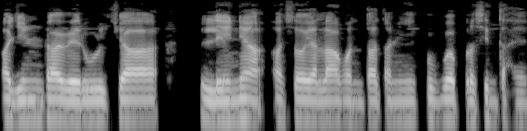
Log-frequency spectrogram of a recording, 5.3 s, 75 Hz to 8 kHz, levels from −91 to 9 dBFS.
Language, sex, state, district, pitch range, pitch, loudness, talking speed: Marathi, male, Maharashtra, Nagpur, 110-115 Hz, 115 Hz, -17 LUFS, 115 wpm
